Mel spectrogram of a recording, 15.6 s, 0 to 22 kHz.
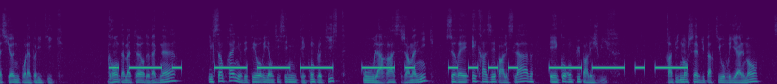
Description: Morse code, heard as a keyed tone, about 6 wpm, 780 Hz, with speech in French. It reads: RONHQ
